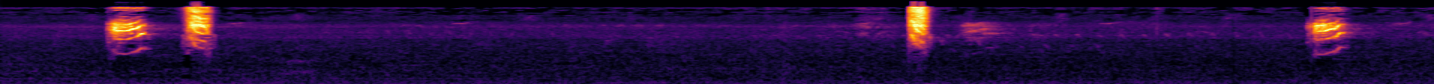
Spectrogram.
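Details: Female double-collared seedeater call used to make males sing; a pair of quick high chirps, then single sharp notes roughly every two seconds, quiet hissy background.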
